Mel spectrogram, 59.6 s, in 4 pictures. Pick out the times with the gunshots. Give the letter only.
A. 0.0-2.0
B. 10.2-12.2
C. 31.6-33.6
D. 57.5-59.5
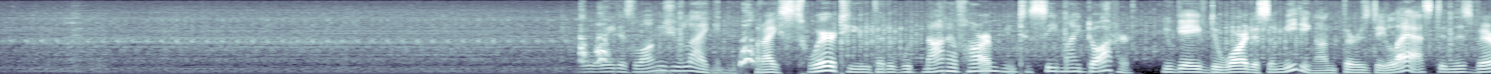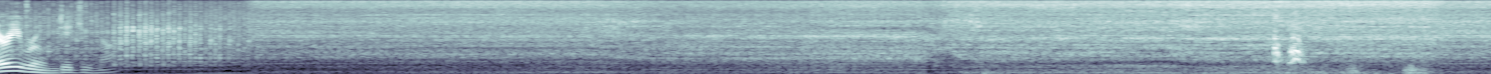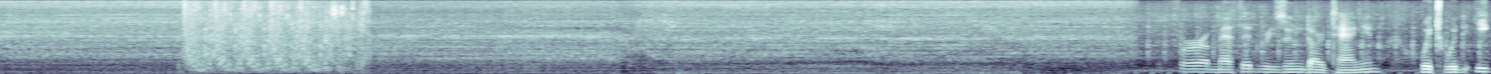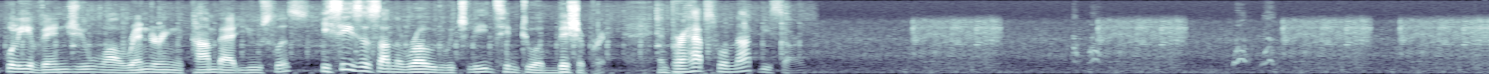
C.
